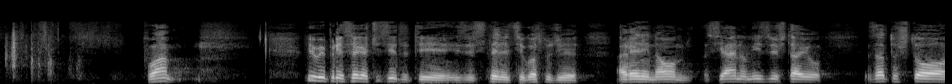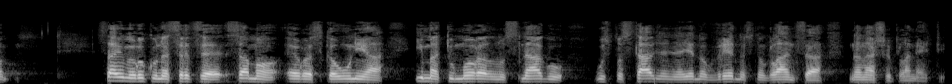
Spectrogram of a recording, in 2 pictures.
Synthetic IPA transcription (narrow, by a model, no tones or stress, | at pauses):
pwa | t̪ijobipɾije̞sʋe̞ɡat͡ʃest̪it̪at̪iːzjest̪i̥t̪eʎit̪siɡo̞spo̞d͡ʒi | aɾe̞ːninao̞ʋo̞msjaːjno̞mizʋjeʃt̪aju | zat̪o̞ʃt̪o̞ | st̪aʋimoɾuːkunasr̩t̪sesamo̞e̞wɾopskauːnija | imat̪uːmo̞ɾalˠnusnaːɡu | uspo̞st̪aʋʎaɲaje̞d̪no̞ɡʋɾʲje̞d̪no̞st̪no̞ɡlˠaːnt̪sananaʃojplˠanḛːt̪i̥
